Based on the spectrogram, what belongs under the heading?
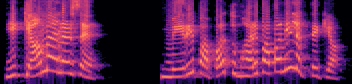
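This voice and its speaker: A woman's voice: very high-pitched, lively intonation, brisk. An actress playing a defiant young wife who scolds her husband indignantly.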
